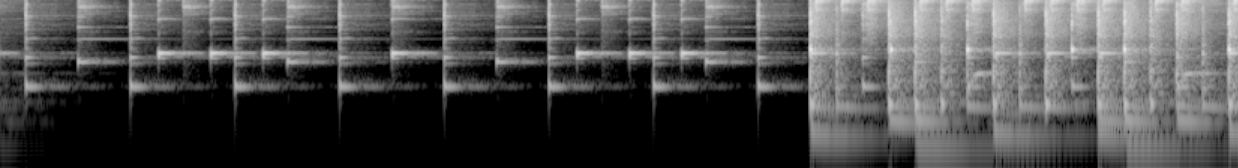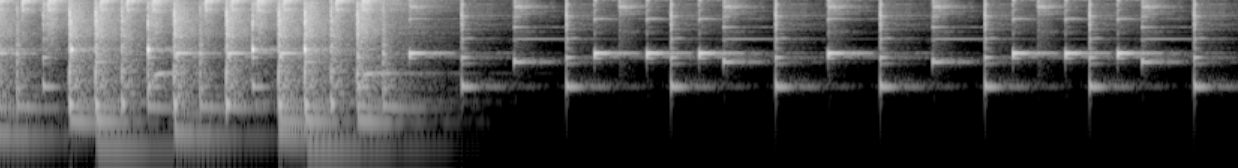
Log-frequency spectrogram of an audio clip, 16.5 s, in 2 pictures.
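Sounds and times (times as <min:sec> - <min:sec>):
agogo bell in a samba band: 0:00.0 - 0:00.2, 0:05.4 - 0:11.4
cowbell in a samba band: 0:00.0 - 0:16.4.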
